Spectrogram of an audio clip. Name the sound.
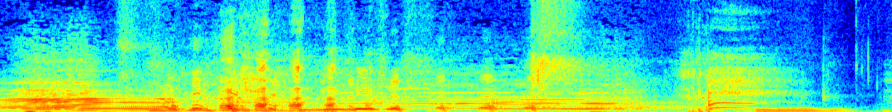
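cows mooing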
